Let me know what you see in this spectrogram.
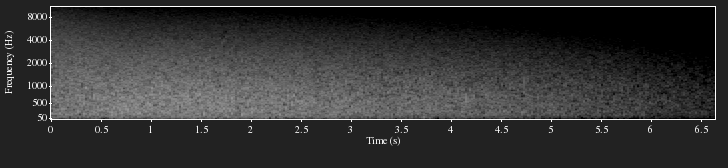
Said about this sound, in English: I'm just gonna soak it in. Let's fade out to some nice roar of the waterfall.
